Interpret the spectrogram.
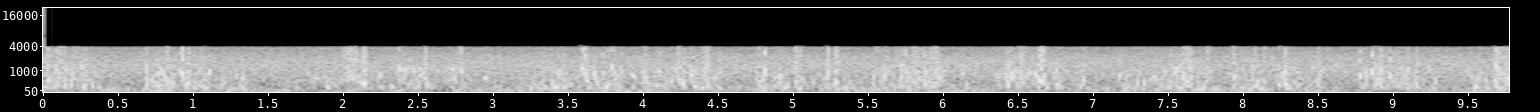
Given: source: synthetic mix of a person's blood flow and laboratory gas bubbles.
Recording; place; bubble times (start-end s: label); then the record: Doppler ultrasound of blood flow; precordium
0.00-0.40 s: bubbles
0.61-1.40 s: bubbles
1.72-2.85 s: bubbles
2.90-2.98 s: bubbles
3.16-4.55 s: bubbles
4.71-5.46 s: bubbles
5.50-6.03 s: bubbles
6.08-6.19 s: bubbles
6.30-6.81 s: bubbles
6.84-6.96 s: bubbles
7.12-7.80 s: bubbles
7.87-8.55 s: bubbles
8.72-9.36 s: bubbles
9.45-9.78 s: bubbles
From the record:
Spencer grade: 4 (maximum detectable bubble signal sounding continuously throughout systole and diastole of every cardiac period, and overriding the amplitude of the normal cardiac signals); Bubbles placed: anywhere in the cardiac cycle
